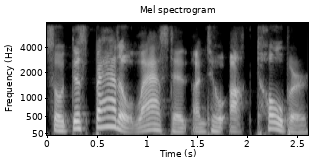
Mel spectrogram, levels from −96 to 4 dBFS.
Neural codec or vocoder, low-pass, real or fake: none; 7.2 kHz; real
